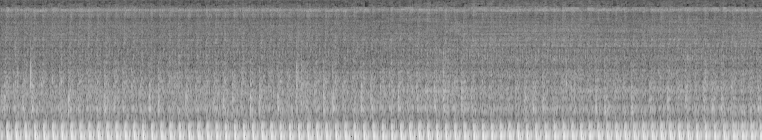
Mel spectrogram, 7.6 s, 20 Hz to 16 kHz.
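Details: Suzuki Quad Runner 250 single-cylinder idling under restoration, exhaust refitted back to spec and crank seal replaced with a TC oil seal: steady thump with a crisp, regular exhaust beat, no knocking or rattling; normal idle.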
